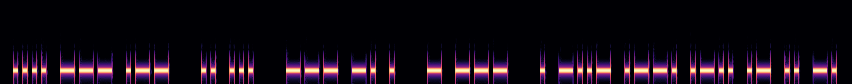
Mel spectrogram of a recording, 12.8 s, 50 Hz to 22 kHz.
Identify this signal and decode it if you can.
Morse code, heard as a keyed tone, about 17 wpm, 700 Hz. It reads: HOW IS ONE TO EXPLAIN
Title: Sentences from Top 1100 Words 17wpm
